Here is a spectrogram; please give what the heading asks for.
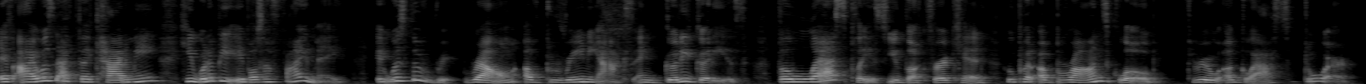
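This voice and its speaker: Female read-aloud teacher, voice a little high, animated storyteller for young listeners, explains as she goes. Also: measured pace, gravelly. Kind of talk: expressive children's book read-aloud.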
